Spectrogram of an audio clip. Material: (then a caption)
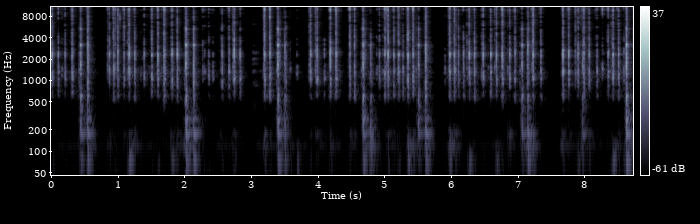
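Plastic. A compact Keychron V1 mechanical keyboard with Tangerine switches and green and white Matcha plastic keycaps is typed continuously with gloved fingertips. Rapid bursts of short, crisp, bright keystroke clacks come in runs separated by brief pauses, with occasional deeper thuds under some strokes.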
